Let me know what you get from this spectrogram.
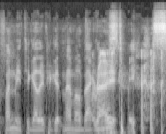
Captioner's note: laughs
